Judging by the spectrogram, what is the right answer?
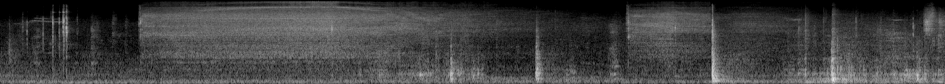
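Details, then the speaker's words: Helper air bag install on a 2019-up GMC Sierra/Chevy Silverado while inflating. Loud steady hiss of escaping air, then pressure bleeds off: air leak at the T-fitting where the bumper line enters, fixed by pushing the line in fully. "It's leaking somewhere. I got a leak. It's coming right. It's bleeding right back off."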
